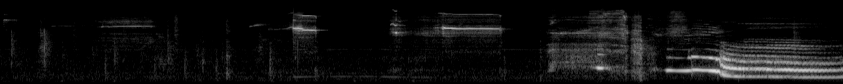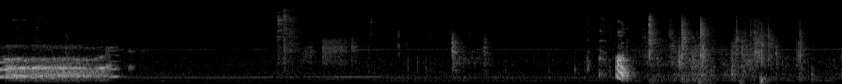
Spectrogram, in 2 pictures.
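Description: Siberian husky vocalizing: a few short high-pitched whines in the first five seconds, then a loud drawn-out howling call that falls in pitch and turns rough before it stops, and one short call near the end.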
